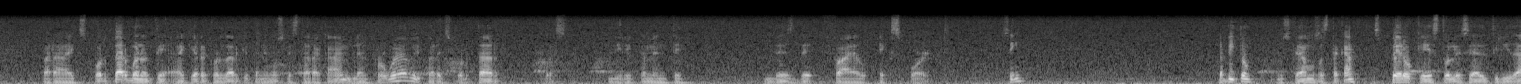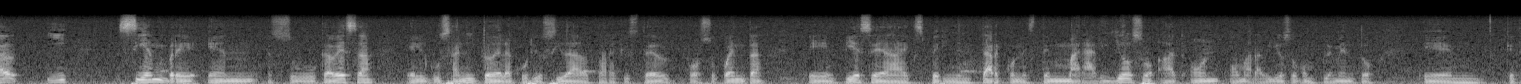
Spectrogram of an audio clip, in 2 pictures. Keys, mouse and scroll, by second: 1.6 click, 3.0 click, 4.5 click.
